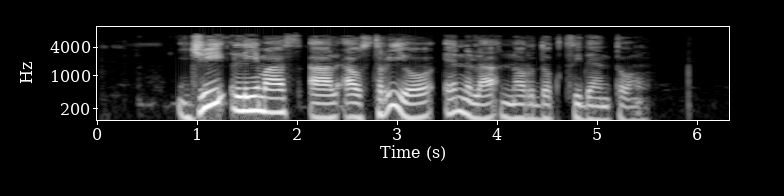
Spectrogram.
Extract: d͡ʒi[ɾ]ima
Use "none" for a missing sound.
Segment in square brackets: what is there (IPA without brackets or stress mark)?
l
